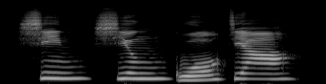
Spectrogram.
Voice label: "xin1 xing1 guo2 jia1", chinese

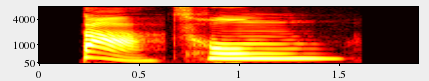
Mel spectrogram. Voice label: "da4 cong1", Chinese

